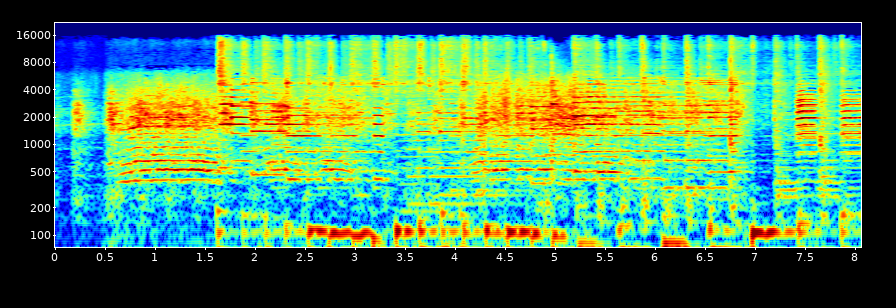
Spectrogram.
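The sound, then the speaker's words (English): A passenger express train, the 20th Century Limited making its daily run between New York and Chicago in 1949, rumbles steadily along with a low rhythmic clatter while a loud, sustained whistle sounds over it, with a second whistle blast near the end. No one speaks. “If you were looking to ride in style in 1949, you couldn't do better than the swanky 20th century limited express train that made a daily run between New York and Chicago.”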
